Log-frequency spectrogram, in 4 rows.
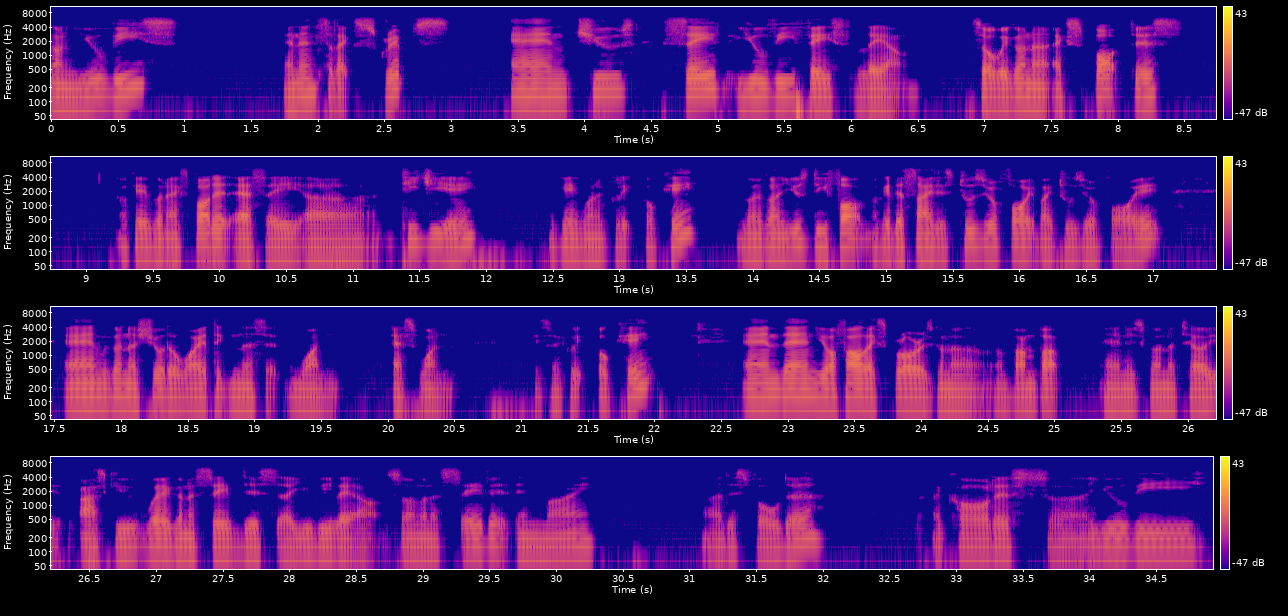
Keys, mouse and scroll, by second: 33.6 Right, 34.0 BackSpace.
